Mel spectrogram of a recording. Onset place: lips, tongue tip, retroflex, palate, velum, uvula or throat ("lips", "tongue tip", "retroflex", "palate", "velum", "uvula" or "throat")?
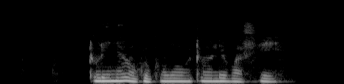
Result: tongue tip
